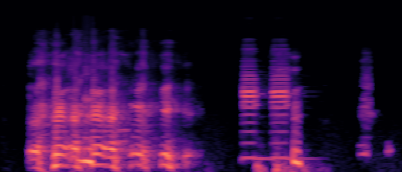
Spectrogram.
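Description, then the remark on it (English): Several car horns honk over one another in a dense, overlapping blare, then a couple of shorter toots follow after brief pauses, like a traffic jam. “Guys, I don't know if we're in a traffic jam or if I'm killing.”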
